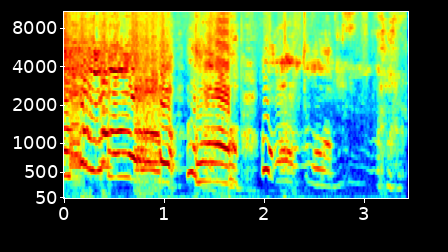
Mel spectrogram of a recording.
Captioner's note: screams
